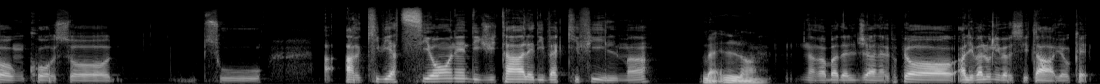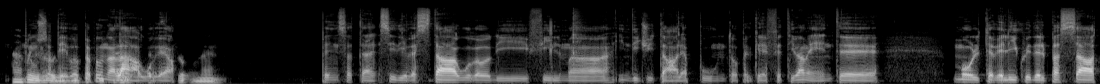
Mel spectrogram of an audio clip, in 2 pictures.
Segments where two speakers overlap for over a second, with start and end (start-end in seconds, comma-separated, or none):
11.1-12.8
